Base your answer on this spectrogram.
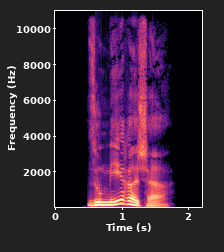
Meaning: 1. comparative degree of sumerisch 2. inflection of sumerisch: strong/mixed nominative masculine singular 3. inflection of sumerisch: strong genitive/dative feminine singular
- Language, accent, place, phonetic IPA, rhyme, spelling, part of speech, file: German, Germany, Berlin, [zuˈmeːʁɪʃɐ], -eːʁɪʃɐ, sumerischer, adjective, De-sumerischer.ogg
